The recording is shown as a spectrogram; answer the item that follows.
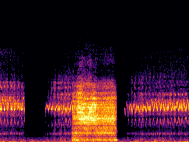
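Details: Barn owlets being fed in a nest box in north Glasgow, two young present; long harsh hissing screeches, one swelling louder in the middle, with brief gaps between them and a low hum underneath.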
